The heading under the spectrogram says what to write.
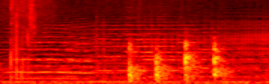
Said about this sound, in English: Shall we knock?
